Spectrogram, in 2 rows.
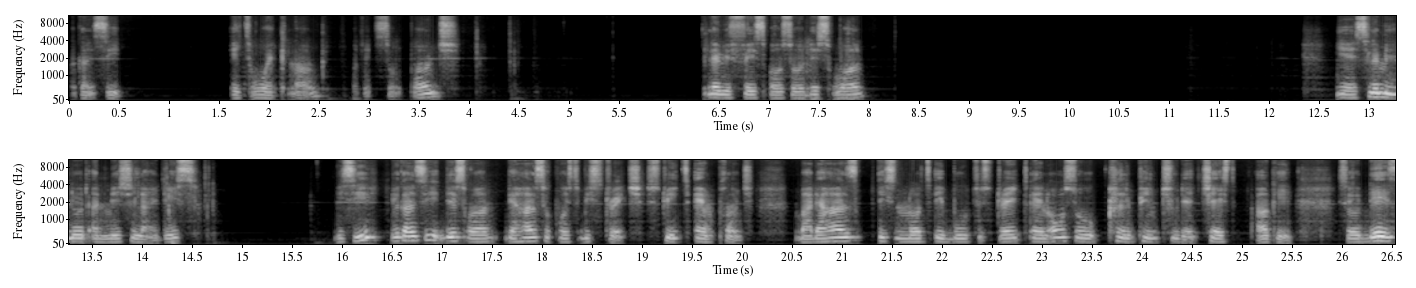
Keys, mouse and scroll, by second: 1.9 middle drag, 2.7 space, 5.0-6.5 middle drag, 7.1 right click, 7.3 middle drag, 8.8-10.0 drag, 10.2 middle click, 10.4 space, 10.7 click, 12.9-13.6 drag, 14.1 middle click, 14.4 space, 16.0 middle drag, 19.1 middle drag, 20.1 click, 23.9 middle click, 25.5 right click.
